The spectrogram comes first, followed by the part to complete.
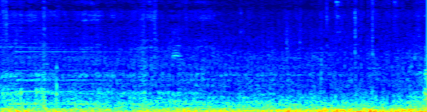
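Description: Steady low rumble of a car's engine and tyres, heard from inside the cabin while driving, growing louder near the end.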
